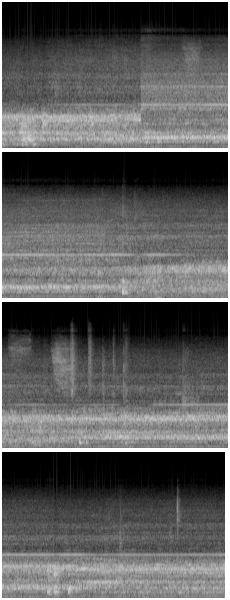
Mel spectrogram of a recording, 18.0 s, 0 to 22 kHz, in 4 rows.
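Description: Steady running noise of the Saphir Odoriko (E261 series electric train), heard inside its toilet room: a low rumble with several humming tones. A few light clicks and taps about ten seconds in as a hand handles the plastic fold-down baby changing table.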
